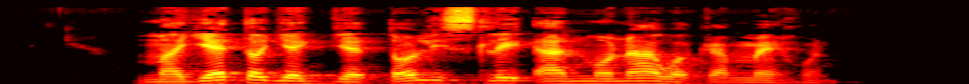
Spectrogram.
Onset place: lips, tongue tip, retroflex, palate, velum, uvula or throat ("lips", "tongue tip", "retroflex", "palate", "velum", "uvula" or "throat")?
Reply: lips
